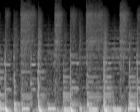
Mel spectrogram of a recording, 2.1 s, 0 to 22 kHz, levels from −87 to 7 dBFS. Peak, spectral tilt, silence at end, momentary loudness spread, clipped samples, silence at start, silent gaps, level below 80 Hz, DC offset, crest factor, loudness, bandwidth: -2 dBFS; -7 dB/octave; 0 s; 3 LU; under 0.1%; 0 s; none; -22 dBFS; under 0.1%; 16 dB; -19 LUFS; 17.5 kHz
